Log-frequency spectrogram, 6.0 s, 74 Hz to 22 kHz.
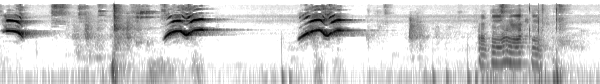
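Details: Pet Alexandrine parakeet indoors, kept and taught to say "Har Har Mahadev": three loud, shrill whistled notes rising then falling, spaced about 1.5 seconds apart, then a nasal, buzzy voiced phrase near the end in a quiet room.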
